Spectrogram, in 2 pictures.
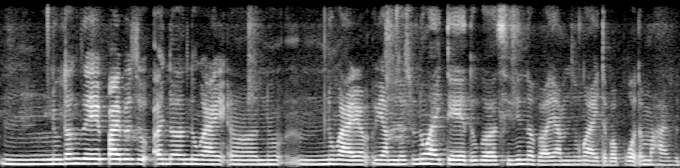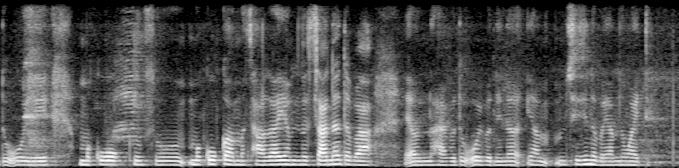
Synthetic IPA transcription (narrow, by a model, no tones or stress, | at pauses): nuŋdaŋzepajbɐzuʔɐjnɐnuŋaju | nuŋajjamnɐsunuŋajteɐduɡɐsizinːɐbɐjamnuŋajdɐbɐpotɐmɐɦajbɐduoje | mɐkokŋsumɐkɔkːɐmɐsʰaɡɐjamnɐt͡ʃanɐdɐbɐ | ɦajbɐduʔojbɐninɐjamsizinːɐbɐjamnuŋajte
